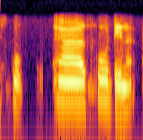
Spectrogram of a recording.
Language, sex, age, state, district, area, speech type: Malayalam, female, 60+, Kerala, Kozhikode, urban, conversation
